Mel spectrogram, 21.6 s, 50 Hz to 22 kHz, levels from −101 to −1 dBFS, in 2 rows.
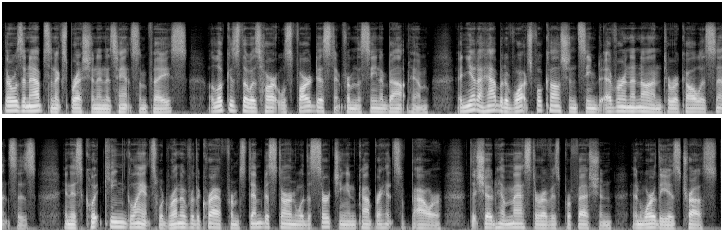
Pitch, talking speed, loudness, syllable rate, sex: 100 Hz, 190 wpm, -19 LUFS, 5.1 syllables/s, male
